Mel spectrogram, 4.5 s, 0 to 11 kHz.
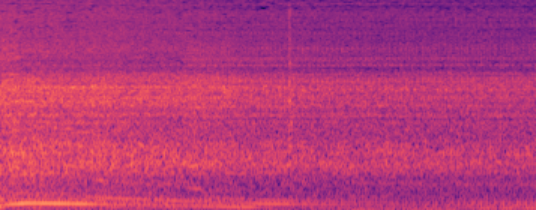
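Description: Jaguar F-Pace SVR's 5.0-litre supercharged V8 just after starting. The start-up flare at the very beginning eases down into a steady idle.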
